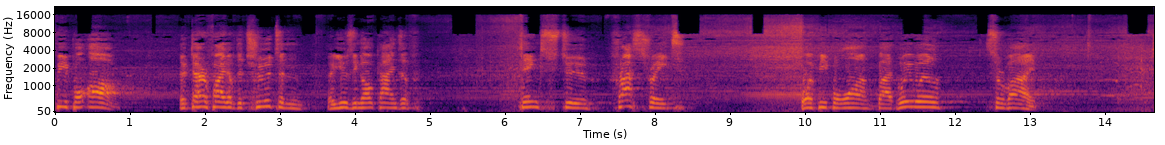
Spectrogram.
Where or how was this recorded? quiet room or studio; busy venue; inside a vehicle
busy venue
